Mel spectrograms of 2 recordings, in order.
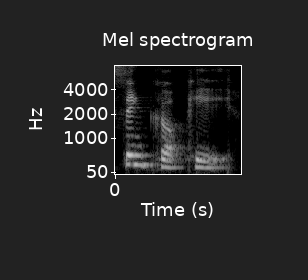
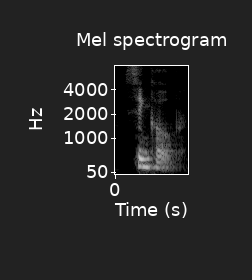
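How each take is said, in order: First: The word is said with three syllables. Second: The word is said with two syllables. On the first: The speaker calls it right. "It's syncope, three" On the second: The speaker calls it wrong.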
